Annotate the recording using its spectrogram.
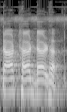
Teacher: ट ठ ड ढ क्या होते हैं, ये आपके दोस्तों मूर्धन्य होते हैं।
